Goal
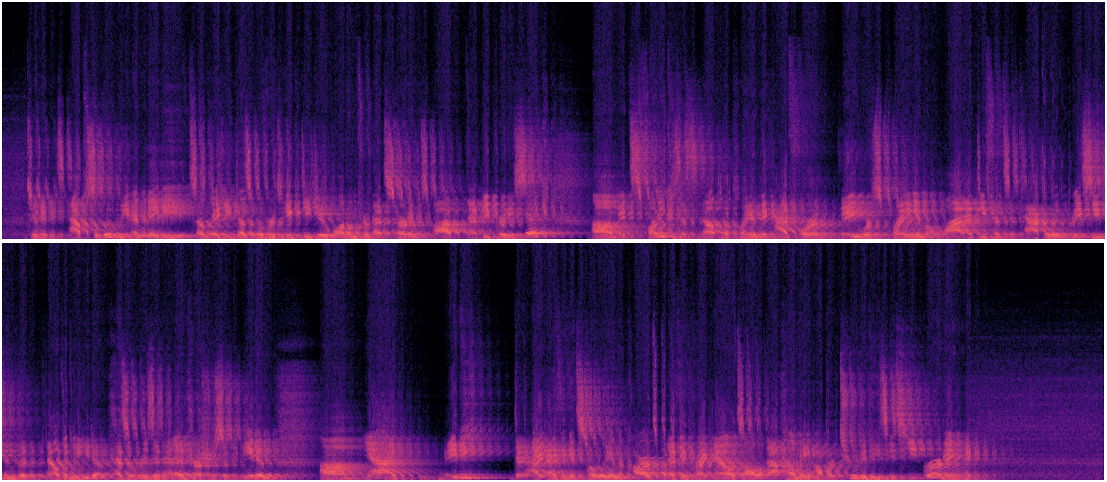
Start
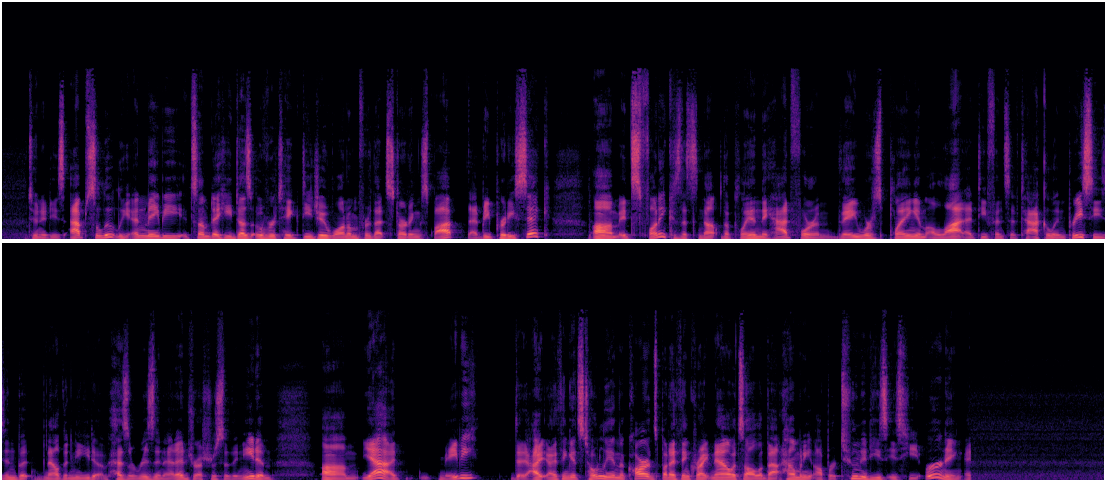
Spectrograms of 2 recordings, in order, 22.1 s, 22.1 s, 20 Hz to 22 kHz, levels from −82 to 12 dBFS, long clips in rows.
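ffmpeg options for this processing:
ffmpeg -i in.wav -filter_complex "[0:a]tiltshelf=frequency=760:gain=-5.5,asplit=3[link_01][link_02][link_03];[link_02]asetrate=35002,aresample=44100,atempo=1.25992,volume=-16dB[link_04];[link_03]asetrate=52444,aresample=44100,atempo=0.840896,volume=-2dB[link_05];[link_01][link_04][link_05]amix=inputs=3:normalize=0,areverse,acompressor=threshold=-29dB:ratio=5,areverse,asoftclip=type=tanh:threshold=-21dB,acrossover=split=7100[link_06][link_07];[link_07]acompressor=threshold=-52dB:ratio=4:attack=1:release=60[link_08];[link_06][link_08]amix=inputs=2:normalize=0,asplit=2[link_09][link_10];[link_10]acrusher=bits=5:mode=log:mix=0:aa=0.000001,volume=-4dB[link_11];[link_09][link_11]amix=inputs=2:normalize=0,aecho=1:1:87|174|261|348|435|522|609:0.473|0.26|0.143|0.0787|0.0433|0.0238|0.0131,volume=6.5dB" out.wav

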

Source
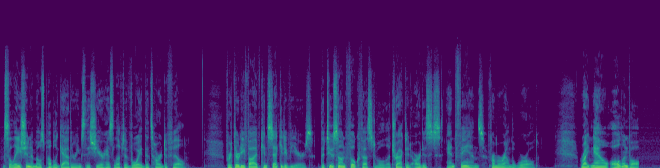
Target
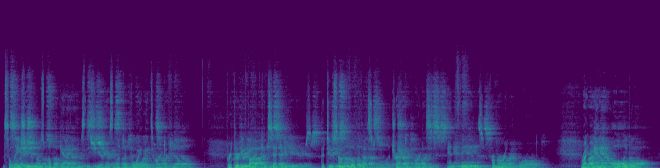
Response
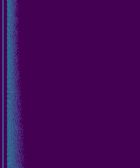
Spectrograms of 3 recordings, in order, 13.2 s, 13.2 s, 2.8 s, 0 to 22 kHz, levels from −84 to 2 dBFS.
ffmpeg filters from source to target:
-filter_complex "[0:a]equalizer=frequency=4600:width=4.4:gain=-9[link_01];[1:a]atrim=start_sample=2205[link_02];[link_01][link_02]afir=irnorm=-1:irlink=0,volume=-8.5dB"

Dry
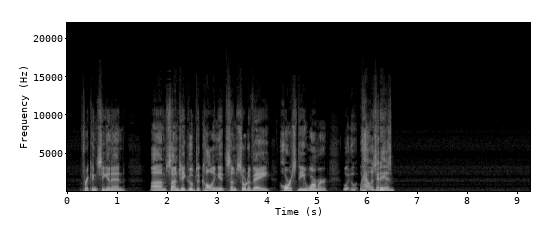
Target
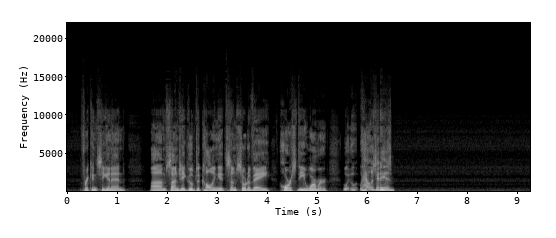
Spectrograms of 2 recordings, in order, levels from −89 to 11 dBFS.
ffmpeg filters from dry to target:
ffmpeg -i in.wav -filter_complex "[0:a]bass=frequency=250:gain=8,treble=frequency=4000:gain=4,acrossover=split=3700[link_01][link_02];[link_02]acompressor=threshold=-41dB:ratio=4:attack=1:release=60[link_03];[link_01][link_03]amix=inputs=2:normalize=0" out.wav

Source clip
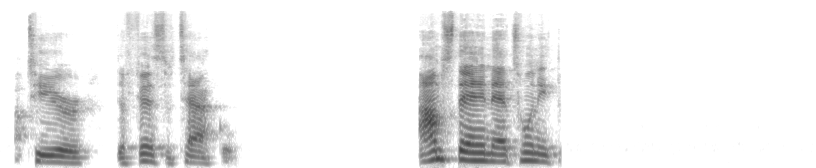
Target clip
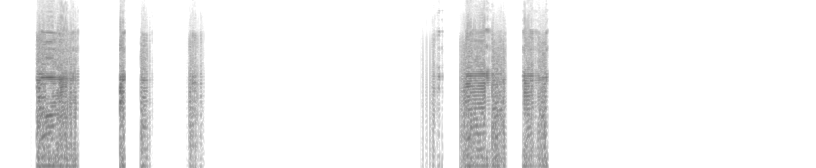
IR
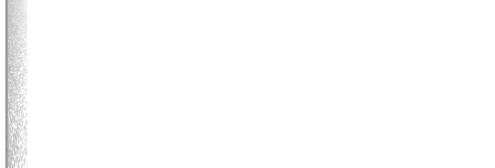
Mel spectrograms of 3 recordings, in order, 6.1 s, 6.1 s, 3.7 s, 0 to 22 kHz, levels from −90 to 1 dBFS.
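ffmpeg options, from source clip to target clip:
-filter_complex "[0:a]agate=range=-7dB:threshold=-46dB:ratio=16:detection=peak,aeval=exprs='sgn(val(0))*max(abs(val(0))-0.00473,0)':channel_layout=same,acompressor=threshold=-40dB:ratio=12,acrossover=split=1900[link_01][link_02];[link_01]aeval=exprs='val(0)*(1-0.5/2+0.5/2*cos(2*PI*1.4*n/s))':channel_layout=same[link_03];[link_02]aeval=exprs='val(0)*(1-0.5/2-0.5/2*cos(2*PI*1.4*n/s))':channel_layout=same[link_04];[link_03][link_04]amix=inputs=2:normalize=0,aeval=exprs='(mod(112*val(0)+1,2)-1)/112':channel_layout=same,lowpass=frequency=3100:width_type=q:width=0.5098,lowpass=frequency=3100:width_type=q:width=0.6013,lowpass=frequency=3100:width_type=q:width=0.9,lowpass=frequency=3100:width_type=q:width=2.563,afreqshift=-3600,aeval=exprs='val(0)+0.000794*(sin(2*PI*60*n/s)+sin(2*PI*2*60*n/s)/2+sin(2*PI*3*60*n/s)/3+sin(2*PI*4*60*n/s)/4+sin(2*PI*5*60*n/s)/5)':channel_layout=same,aecho=1:1:3.9:0.8,asplit=3[link_05][link_06][link_07];[link_05]afade=type=out:start_time=1.09:duration=0.02[link_08];[link_06]flanger=delay=4.6:depth=4.5:regen=45:speed=1.3:shape=triangular,afade=type=in:start_time=1.09:duration=0.02,afade=type=out:start_time=3.47:duration=0.02[link_09];[link_07]afade=type=in:start_time=3.47:duration=0.02[link_10];[link_08][link_09][link_10]amix=inputs=3:normalize=0,acrusher=bits=6:mix=0:aa=0.5,volume=12dB"

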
